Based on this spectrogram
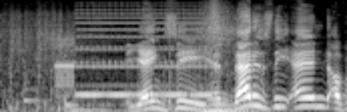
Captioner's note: buzzer sounding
